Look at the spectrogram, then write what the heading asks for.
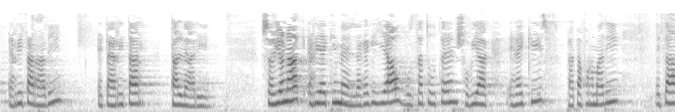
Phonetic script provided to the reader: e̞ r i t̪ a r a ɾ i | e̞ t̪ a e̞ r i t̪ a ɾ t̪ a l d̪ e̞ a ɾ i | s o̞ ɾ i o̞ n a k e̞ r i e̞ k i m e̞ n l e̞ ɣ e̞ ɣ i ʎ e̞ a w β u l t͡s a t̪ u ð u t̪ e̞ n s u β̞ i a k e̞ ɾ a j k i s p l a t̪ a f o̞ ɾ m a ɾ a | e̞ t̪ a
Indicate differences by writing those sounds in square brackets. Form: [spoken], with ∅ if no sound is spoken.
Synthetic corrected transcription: e̞ r i t̪ a r a ɾ i | e̞ t̪ a e̞ r i t̪ a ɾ t̪ a l d̪ e̞ a ɾ i | s o̞ ɾ i o̞ n a k e̞ r i e̞ k i m e̞ n l e̞ ɣ e̞ ɣ i ʎ e̞ a w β u l t͡s a t̪ u ð u t̪ e̞ n s u β̞ i a k e̞ ɾ a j k i s p l a t̪ a f o̞ ɾ m a ɾ [i] | e̞ t̪ a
